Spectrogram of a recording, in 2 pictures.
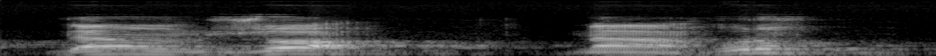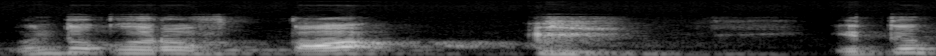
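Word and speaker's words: ط: Nah, untuk huruf to itu pelafalannya jangan keliru ya. Jadi ini bagian so, do, to, zo itu memainkan angin di bagian pipi.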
